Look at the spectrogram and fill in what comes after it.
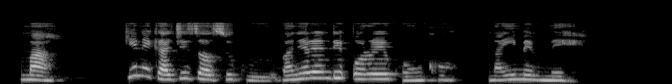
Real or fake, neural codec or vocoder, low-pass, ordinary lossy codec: real; none; 7.2 kHz; none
